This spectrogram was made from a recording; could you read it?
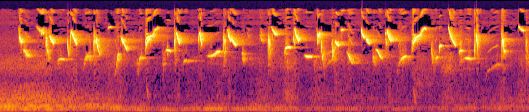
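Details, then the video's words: Black-throated canary (blackthroat) in long, nonstop 'gacor' song with ornate phrasing, used as mastering for contest birds: rapid high twittering of varied sharp chirps, slurred whistles and short trills, with a low hum in the first two seconds. "Blackthroat gacor nembak panjang cengkok mewah full durasi panjang‼️blackthroat bird sound mastering"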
